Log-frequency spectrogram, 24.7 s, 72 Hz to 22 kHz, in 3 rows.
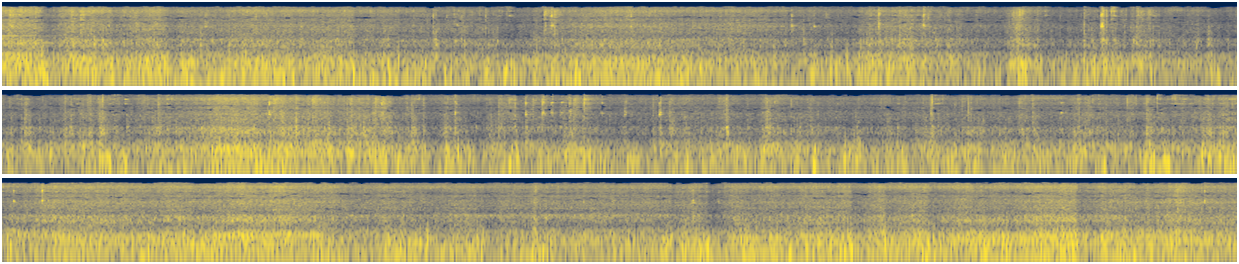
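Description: Bajaj Pulsar 220F's single-cylinder engine running at low speed on a rough, rocky dirt track, with frequent knocks and rattles as the bike jolts over the stones.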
